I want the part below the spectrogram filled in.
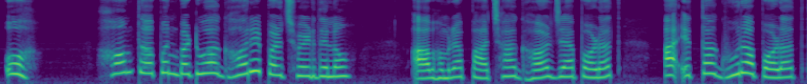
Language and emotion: Maithili, sad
